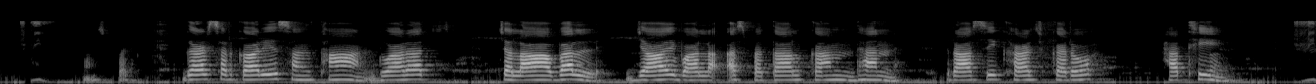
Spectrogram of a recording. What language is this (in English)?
Magahi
